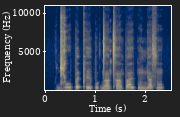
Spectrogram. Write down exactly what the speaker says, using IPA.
d͡ʑ o˦ ʊ̯ p ɛ˦ ʔ pʰ e˦˨ ɪ̯ p ʊ˦ ʔ d ã˦ tʰ ã˦ p a˦ ɪ̯ p ũ˨ ɲ ä˦ s ũ˦˨

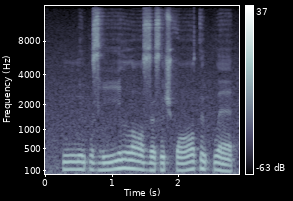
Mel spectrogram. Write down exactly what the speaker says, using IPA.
mː ĩ kʷ ɛ z ɦ iː lː ɔː z ə˞ s ɛ̃ ʃ f ɔː t ɛ̃ kʷ ɛ

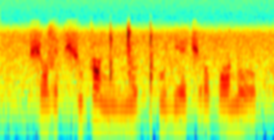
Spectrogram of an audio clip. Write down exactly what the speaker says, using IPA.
ʃ ɔ z ɛ k ʃ u k ɑ ŋ͡ǃ y ŋ͡ǀ ɵ ǃʰ u lʲ ɛ t͡ʃ ɵ ɾ ɔ p ɔ n o

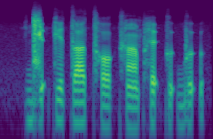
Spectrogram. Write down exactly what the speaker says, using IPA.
d͡ʑ ɛ˦ ʔ k e˦˨ t ä˦ tʰ ɔ˨ kʰ ã˨ pʰ ɛ˦ ʔ k ʊ˦ ʔ b ʊ˦ ʔ

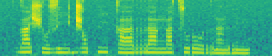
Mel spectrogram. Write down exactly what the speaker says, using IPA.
ɡ a˦ ʃ ʊ˨ z iː˨ d͡ʒ ɔ˦ p iː˦ k aː˨˦ r aː˦ ŋ a˦ t͡s u˦ ɾ oː˨ r ã˨ r ĩ˨

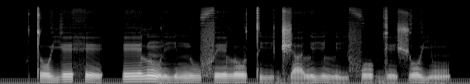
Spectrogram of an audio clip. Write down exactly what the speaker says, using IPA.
t o˧ j e˦ h e˦˨ | e˦ l ũ˦˨ ɾ i˨ n u˧ f e˧ l o˧ t i˨ d͡ʒ a˨ l i˧ l i˨ f o˧ ɡ e˨ ʃ o˧ j ũ˨

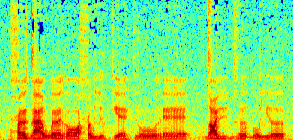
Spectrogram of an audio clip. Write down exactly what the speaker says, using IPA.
ħ œ d aː w œ r ɔː ħ u lʲ o kʲ ɛː kʲ oː r ɛː | dˤ yː ɡʱ ə ɓ o lʲ ə

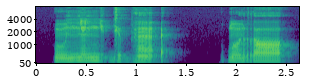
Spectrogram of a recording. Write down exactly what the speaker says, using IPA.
ũ ɲ æ̃ ɲ e ɡ e bʱ æ̃ ʔ | ɓ õ r ɒ

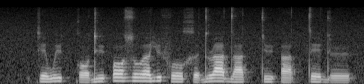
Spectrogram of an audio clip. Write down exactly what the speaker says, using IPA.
k e˧ w y˥ kː ɔ˩ d y˥ ʔ ɔ˥ z o˥ ɐ̯ j y˥ f o˧ x ə˩ d ɹ a˥ d a˧ tː y˧ ʔ a˩ tː e˧ d ø˩

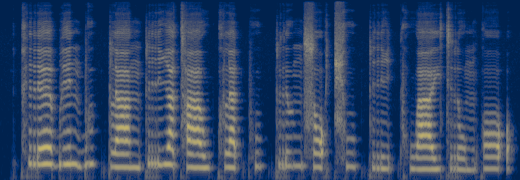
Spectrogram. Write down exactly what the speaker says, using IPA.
kʰ r ɛː˥˩ b e˥˩ n b ɯ˥˩ k̚ p l a˧ ŋ p r i˥˩ a̯ tʰ aː˧ w kʰ l a˦˥ t̚ pʰ u˦˥ k̚ p r ɯ˥˩ ŋ s ɔ˥˩ ʔ t͡ɕʰ u˥˩ k̚ p r i˨˩ t̚ kʰ w aː˦˥ j t r o˨˩ m k ɔ˥˩ ʔ

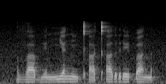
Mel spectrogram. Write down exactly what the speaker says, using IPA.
v a˨ b e˨ n ɲ ɛ˦ n ĩ˨ kʼ a˨ kʼ a˦ r e˦ ɓ a˦˨ n

